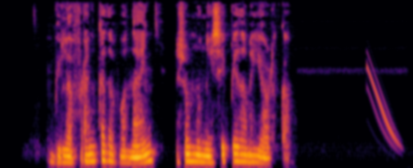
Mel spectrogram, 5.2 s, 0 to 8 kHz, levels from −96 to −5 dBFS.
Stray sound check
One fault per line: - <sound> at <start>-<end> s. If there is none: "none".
- chirp at 4.6-5.1 s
